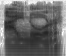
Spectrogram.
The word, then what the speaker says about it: Ainur: They're called the Ainur. Just roll your R's, Mary.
